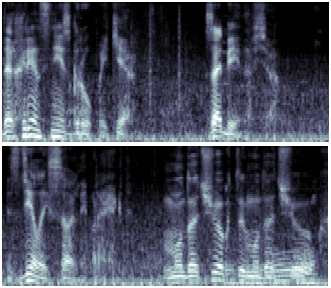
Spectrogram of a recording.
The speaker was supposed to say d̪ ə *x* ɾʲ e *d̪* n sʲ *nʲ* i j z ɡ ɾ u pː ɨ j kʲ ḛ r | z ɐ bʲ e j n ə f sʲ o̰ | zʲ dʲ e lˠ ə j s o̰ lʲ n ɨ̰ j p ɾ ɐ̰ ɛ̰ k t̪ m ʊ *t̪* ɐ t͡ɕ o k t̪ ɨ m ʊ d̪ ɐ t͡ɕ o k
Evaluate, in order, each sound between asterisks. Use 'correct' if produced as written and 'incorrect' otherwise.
correct, incorrect: none, correct, incorrect: d̪

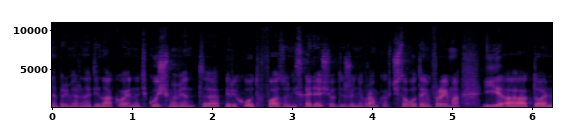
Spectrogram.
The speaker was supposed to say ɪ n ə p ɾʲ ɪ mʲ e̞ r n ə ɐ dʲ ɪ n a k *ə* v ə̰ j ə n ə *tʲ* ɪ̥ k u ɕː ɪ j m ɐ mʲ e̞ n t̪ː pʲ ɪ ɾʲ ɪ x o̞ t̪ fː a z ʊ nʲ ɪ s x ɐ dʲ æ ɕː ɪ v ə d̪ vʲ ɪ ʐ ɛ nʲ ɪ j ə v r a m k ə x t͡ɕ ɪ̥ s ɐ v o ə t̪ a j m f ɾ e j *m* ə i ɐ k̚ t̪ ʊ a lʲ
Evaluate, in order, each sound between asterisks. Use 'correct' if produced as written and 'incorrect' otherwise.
correct, correct, correct

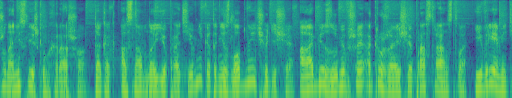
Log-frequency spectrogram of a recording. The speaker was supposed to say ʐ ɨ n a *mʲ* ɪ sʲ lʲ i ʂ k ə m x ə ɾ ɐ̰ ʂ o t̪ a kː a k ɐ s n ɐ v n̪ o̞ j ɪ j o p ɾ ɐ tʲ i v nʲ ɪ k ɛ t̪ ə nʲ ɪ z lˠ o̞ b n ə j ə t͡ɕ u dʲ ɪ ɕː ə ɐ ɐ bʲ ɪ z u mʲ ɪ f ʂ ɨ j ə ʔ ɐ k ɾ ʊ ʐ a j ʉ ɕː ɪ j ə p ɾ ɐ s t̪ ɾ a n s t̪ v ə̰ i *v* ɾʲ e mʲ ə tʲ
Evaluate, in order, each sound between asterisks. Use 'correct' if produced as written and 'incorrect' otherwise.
incorrect: nʲ, correct

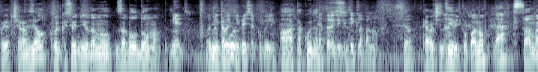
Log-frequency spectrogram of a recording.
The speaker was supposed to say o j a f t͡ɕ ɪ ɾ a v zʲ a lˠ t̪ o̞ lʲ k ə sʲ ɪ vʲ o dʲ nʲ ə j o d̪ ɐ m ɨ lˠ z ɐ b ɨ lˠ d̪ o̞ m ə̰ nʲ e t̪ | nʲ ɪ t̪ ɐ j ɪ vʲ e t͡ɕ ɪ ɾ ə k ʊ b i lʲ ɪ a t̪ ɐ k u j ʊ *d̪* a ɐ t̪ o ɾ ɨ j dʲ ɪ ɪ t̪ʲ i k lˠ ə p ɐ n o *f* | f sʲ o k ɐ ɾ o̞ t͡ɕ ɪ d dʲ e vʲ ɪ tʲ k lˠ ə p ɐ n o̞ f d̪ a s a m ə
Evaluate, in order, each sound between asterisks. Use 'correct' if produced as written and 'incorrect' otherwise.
correct, correct

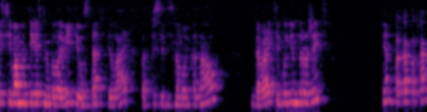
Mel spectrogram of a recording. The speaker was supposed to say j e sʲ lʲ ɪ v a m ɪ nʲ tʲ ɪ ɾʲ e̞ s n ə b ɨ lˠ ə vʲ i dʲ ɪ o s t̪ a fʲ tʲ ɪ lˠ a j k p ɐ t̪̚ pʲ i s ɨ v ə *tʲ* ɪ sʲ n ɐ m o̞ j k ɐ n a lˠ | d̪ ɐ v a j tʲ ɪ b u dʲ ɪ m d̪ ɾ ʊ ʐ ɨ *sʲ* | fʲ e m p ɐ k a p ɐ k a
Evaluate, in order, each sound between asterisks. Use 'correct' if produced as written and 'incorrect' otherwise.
correct, incorrect: tʲ

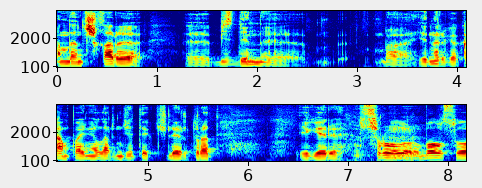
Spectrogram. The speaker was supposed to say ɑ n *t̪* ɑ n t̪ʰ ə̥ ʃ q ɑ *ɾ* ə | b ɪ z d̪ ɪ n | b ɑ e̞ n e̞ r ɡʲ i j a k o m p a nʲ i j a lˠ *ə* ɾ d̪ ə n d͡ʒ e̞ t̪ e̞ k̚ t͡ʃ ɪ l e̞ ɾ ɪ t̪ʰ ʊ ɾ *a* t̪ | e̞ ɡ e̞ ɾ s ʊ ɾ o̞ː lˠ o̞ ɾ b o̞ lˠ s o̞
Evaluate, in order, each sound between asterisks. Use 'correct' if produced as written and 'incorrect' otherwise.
incorrect: d̪, correct, incorrect: ɑ, incorrect: ɑ

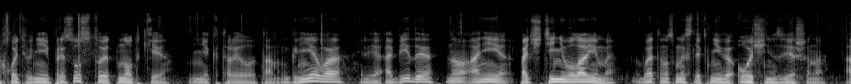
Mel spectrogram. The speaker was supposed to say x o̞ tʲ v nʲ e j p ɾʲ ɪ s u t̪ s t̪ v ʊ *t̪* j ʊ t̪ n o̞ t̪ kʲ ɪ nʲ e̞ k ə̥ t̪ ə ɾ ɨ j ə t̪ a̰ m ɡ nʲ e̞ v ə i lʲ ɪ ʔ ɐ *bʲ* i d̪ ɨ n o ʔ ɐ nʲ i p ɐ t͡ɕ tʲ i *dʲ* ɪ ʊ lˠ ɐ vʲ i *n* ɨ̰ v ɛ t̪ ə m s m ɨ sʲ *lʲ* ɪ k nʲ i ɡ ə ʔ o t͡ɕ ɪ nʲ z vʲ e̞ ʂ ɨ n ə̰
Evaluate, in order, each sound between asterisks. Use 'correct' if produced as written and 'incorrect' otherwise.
incorrect: none, correct, incorrect: nʲ, incorrect: m, correct

